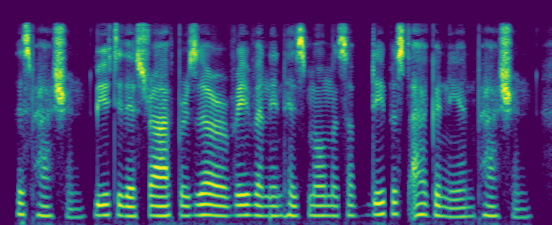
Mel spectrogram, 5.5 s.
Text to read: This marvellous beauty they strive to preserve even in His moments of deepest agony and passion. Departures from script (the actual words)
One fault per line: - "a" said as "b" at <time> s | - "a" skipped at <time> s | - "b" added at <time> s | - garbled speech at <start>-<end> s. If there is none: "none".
- "marvellous" said as "passion" at 0.3 s
- "to" skipped at 1.7 s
